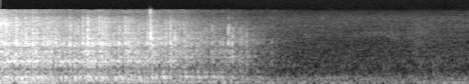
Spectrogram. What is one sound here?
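A blender whirs and winds down.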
